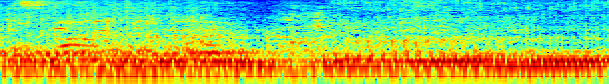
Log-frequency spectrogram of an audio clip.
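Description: Electric bass and electric guitar holding low notes through the amplifiers, a few sustained notes in a row without drums.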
